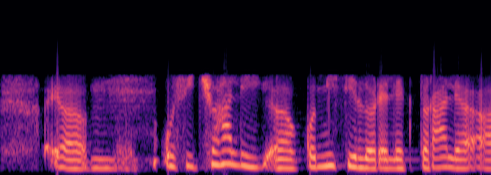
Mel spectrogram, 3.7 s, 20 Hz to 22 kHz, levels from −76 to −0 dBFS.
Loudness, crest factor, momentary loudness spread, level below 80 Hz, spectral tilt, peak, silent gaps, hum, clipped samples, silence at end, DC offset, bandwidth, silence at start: -20 LUFS; 16 dB; 8 LU; -68 dBFS; -8 dB/octave; -4 dBFS; none; none; under 0.1%; 0 s; under 0.1%; 5.6 kHz; 0 s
